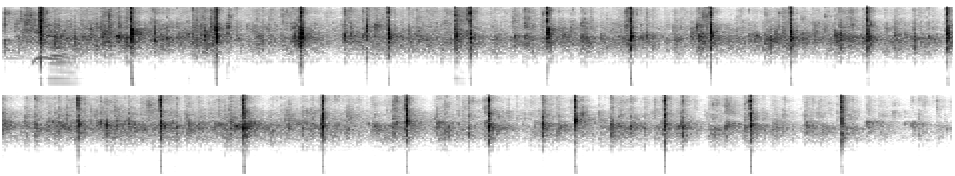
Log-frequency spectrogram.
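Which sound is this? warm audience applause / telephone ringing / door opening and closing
warm audience applause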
